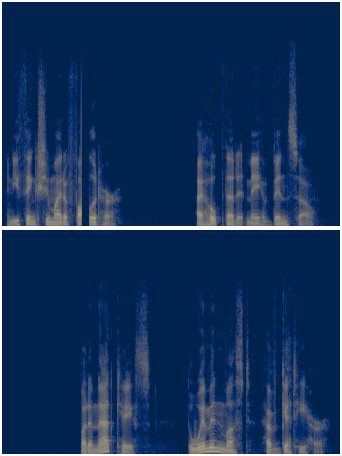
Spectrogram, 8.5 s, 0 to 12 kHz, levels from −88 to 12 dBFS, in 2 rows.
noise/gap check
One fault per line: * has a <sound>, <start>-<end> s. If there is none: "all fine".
* has a dropout, 1.0-1.1 s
